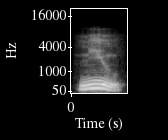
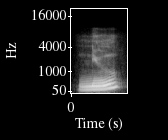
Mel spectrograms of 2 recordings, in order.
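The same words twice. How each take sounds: First: The word is said with a British accent. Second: The word is said with an American accent. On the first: "British pronunciation" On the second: "American pronunciation"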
